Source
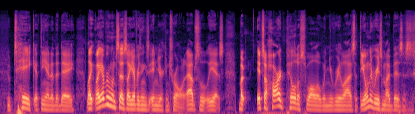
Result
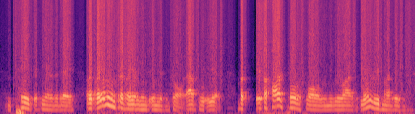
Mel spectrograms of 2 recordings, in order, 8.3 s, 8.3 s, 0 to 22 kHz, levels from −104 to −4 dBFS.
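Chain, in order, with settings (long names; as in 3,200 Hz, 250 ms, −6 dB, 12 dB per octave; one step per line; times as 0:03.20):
spectrum averaged block by block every 50 ms
convolution reverb RT60 0.30 s, pre-delay 15 ms, DRR 14 dB
converter with an unsteady clock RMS 0.13 ms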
